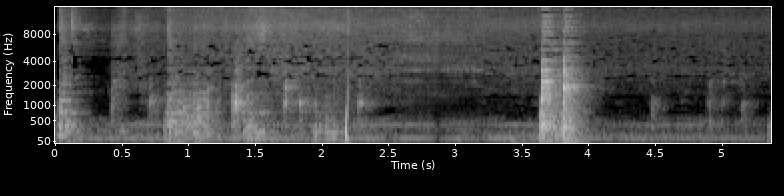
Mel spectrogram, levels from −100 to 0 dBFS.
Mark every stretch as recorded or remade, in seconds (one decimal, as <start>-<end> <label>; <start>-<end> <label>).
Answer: 0.0-2.6 recorded; 2.6-3.2 remade; 3.2-5.4 recorded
